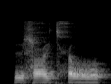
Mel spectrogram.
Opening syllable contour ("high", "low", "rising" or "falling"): low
